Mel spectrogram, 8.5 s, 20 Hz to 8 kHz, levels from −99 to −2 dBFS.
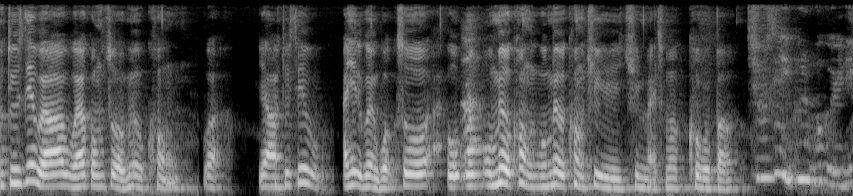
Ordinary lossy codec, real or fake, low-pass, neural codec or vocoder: none; fake; 7.2 kHz; vocoder, 44.1 kHz, 128 mel bands, Pupu-Vocoder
